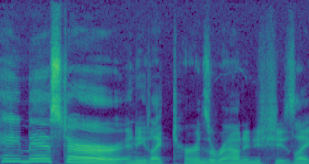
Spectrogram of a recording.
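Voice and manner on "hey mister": put-on very high-pitched, slow little girl voice. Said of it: "this little voice go".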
